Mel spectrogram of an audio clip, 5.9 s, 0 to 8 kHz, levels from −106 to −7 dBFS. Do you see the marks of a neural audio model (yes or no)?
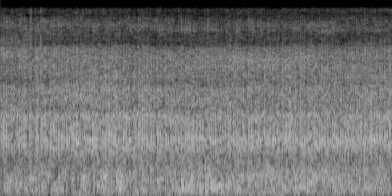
no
